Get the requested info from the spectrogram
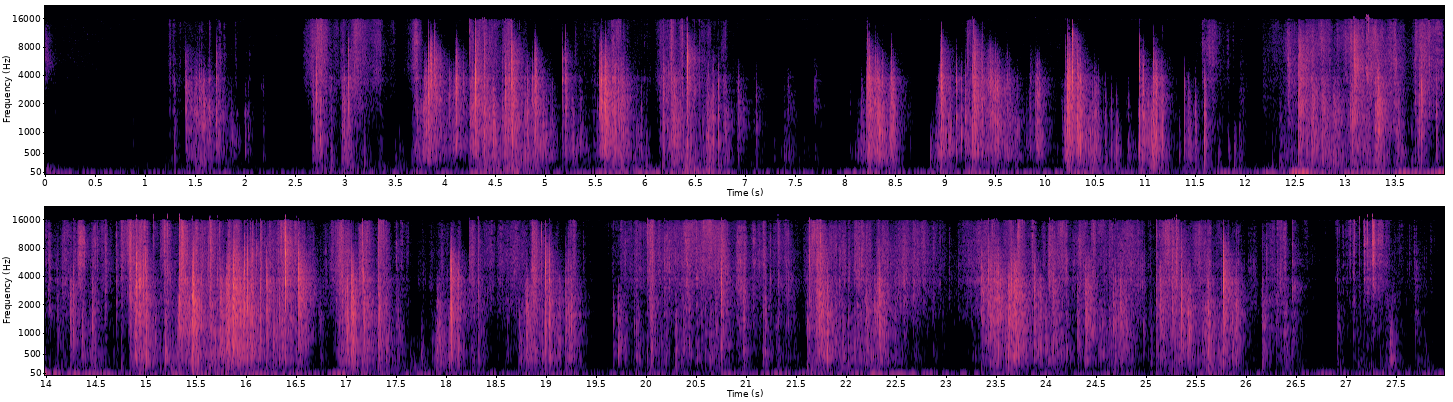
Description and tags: foley paper sheet of white printer paper flap in wind India
printer, paper, flap, foley, sheet, white, India, wind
